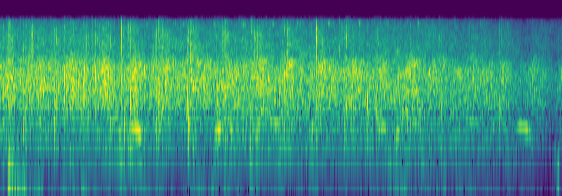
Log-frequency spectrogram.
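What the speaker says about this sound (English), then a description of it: "Give all these young people a big round of applause" Sustained audience applause at a science fair, a dense, steady roar of many hands clapping in a large room, with faint voices mixed underneath.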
